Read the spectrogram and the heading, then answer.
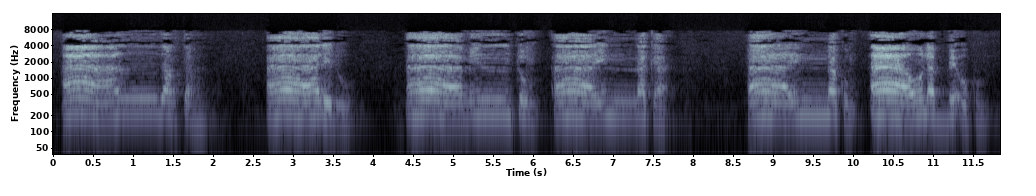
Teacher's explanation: القسم الأول اللي هو الهمزتين من كلمة اللي هو تكلم عنه الآن، همزتان من كلمة. قال يسهل الهمزة الثانية، خلاص نسهل أنذرتهم، لكنه قال بعدها مع إدخال ألف الفصل بينهما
